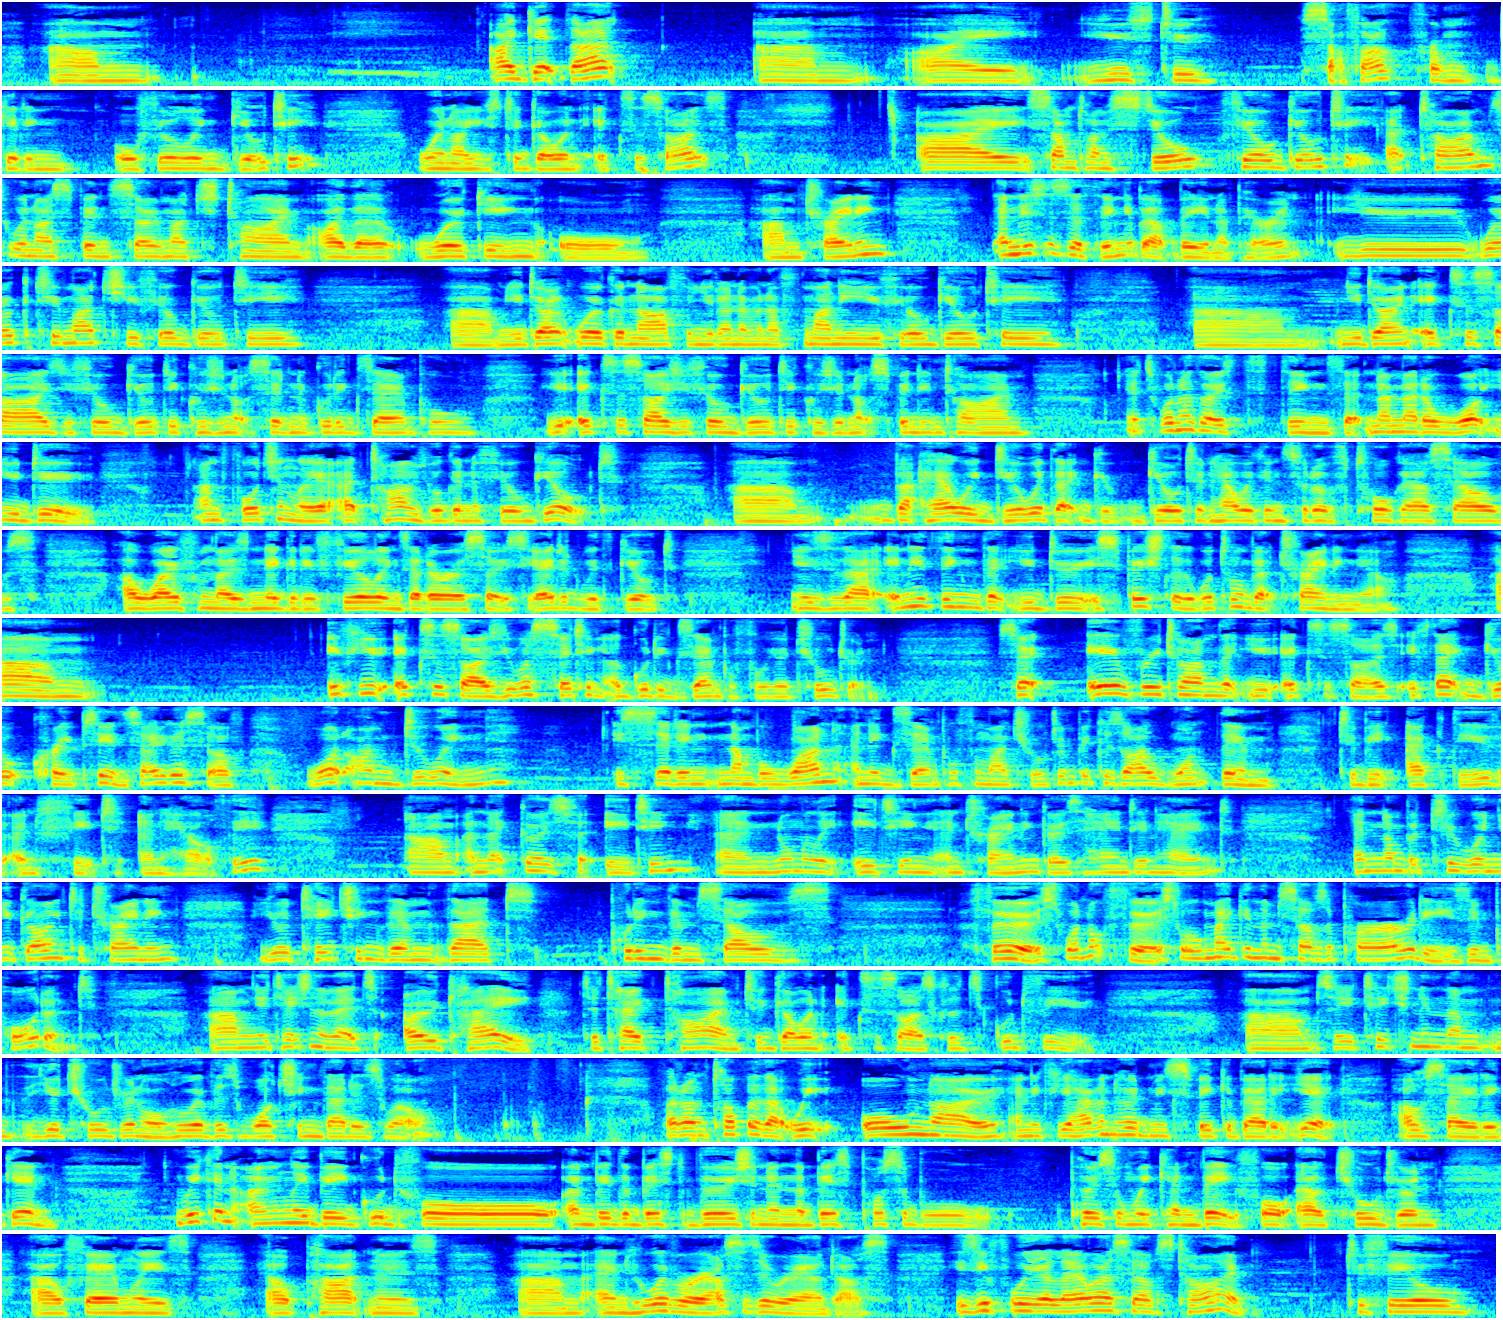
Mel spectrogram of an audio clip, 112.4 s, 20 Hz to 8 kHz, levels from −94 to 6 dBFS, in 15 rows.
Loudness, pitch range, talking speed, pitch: -21 LUFS, 150-180 Hz, 180 wpm, 165 Hz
